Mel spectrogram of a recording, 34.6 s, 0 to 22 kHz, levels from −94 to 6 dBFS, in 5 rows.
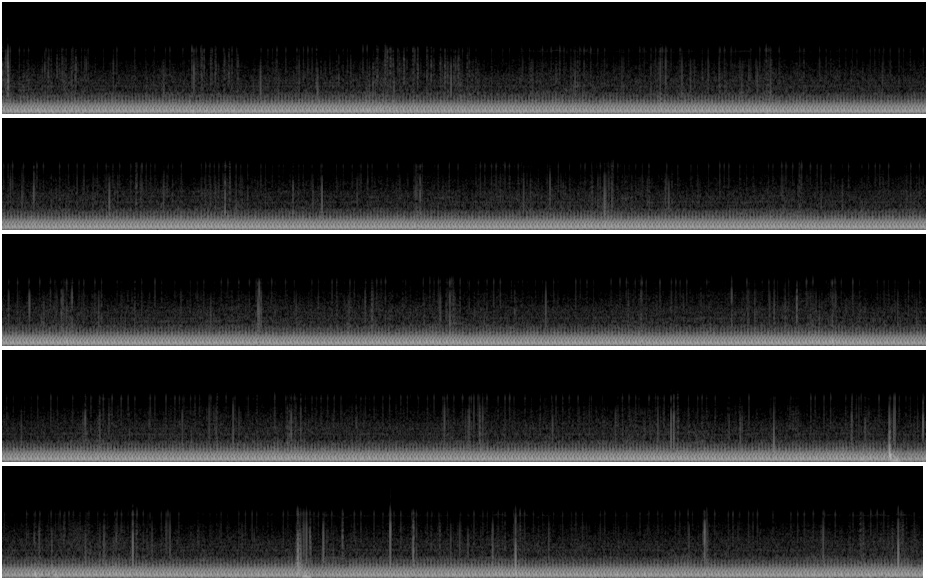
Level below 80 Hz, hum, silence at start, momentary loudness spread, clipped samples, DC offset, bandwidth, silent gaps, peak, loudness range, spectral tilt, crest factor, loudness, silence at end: -50 dBFS; 60 Hz at -50 dBFS; 0 s; 1 LU; under 0.1%; under 0.1%; 3.9 kHz; none; -18 dBFS; 1 LU; -12.5 dB/octave; 16 dB; -36 LUFS; 0 s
